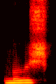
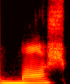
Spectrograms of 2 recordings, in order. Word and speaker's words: mosh: It's the moosh Okay, mosh pits. I remember that one from Cat. She said say it like Josh Pit.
